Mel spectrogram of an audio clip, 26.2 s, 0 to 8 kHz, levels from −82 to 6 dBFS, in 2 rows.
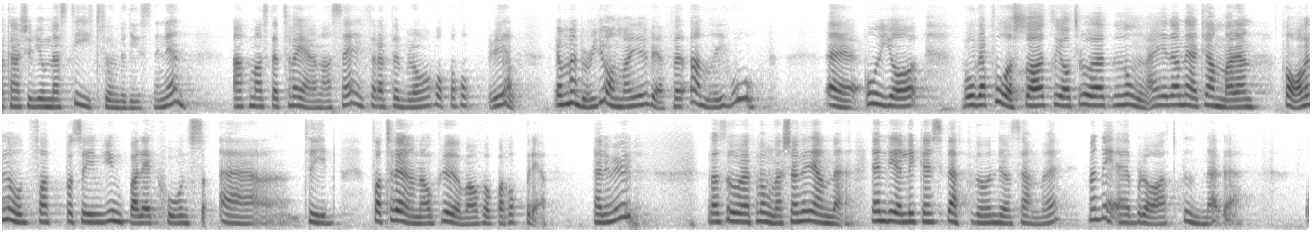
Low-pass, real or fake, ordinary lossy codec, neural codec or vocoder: none; fake; none; codec, 16 kHz, 0.5 kbps, FunCodec, trained on Chinese and English, 25 frames a second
